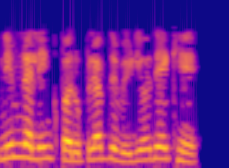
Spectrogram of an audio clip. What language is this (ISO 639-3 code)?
hin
